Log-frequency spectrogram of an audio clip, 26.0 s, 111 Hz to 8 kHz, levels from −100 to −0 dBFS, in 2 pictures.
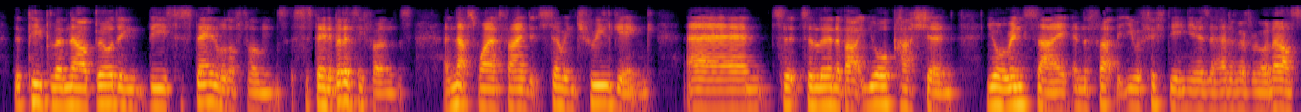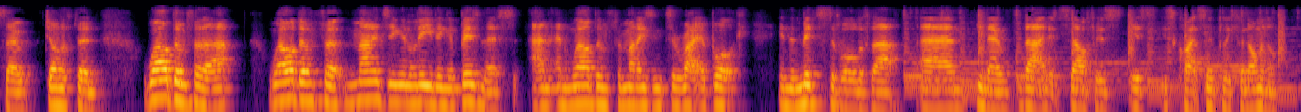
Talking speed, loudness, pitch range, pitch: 190 wpm, -24 LUFS, 130-150 Hz, 140 Hz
